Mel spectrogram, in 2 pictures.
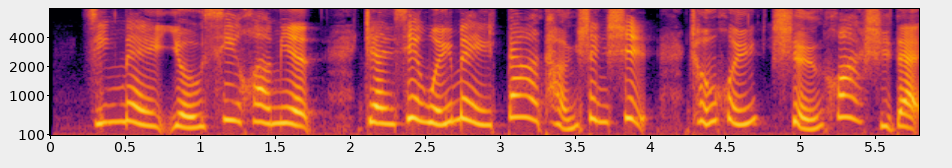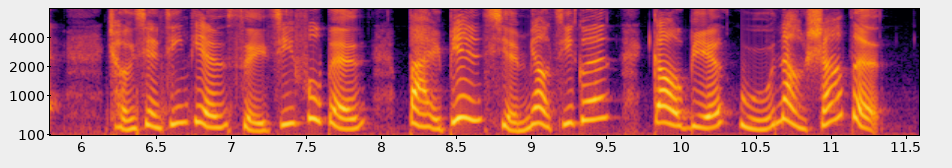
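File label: chinese mandarin female ivr; voice demos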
